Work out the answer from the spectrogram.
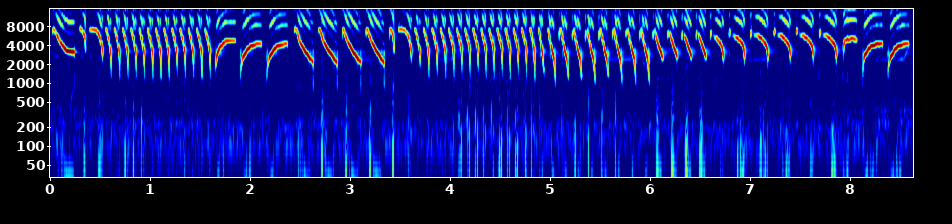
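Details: Canary singing at length as a lure recording for other canaries, a continuous stream of fast trills and downward-sweeping whistled notes, several notes per second, with scarcely a pause.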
